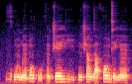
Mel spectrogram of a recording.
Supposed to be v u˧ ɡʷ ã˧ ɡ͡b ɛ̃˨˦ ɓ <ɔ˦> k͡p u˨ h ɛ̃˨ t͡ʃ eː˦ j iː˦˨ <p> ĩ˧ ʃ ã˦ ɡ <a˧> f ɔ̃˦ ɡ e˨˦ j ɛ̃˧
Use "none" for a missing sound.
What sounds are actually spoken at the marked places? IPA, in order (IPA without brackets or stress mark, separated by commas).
ɔ̃˦, p, a˨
